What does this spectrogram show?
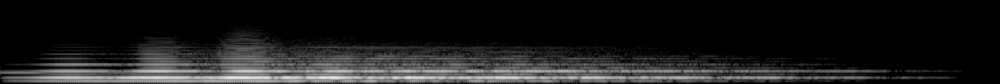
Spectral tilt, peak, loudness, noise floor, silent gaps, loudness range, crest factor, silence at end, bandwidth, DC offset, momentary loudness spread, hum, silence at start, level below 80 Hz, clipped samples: -11.5 dB/octave; -2 dBFS; -15 LUFS; -67 dBFS; none; 18 LU; 16 dB; 1.45 s; 2.8 kHz; under 0.1%; 22 LU; none; 0.15 s; -76 dBFS; under 0.1%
